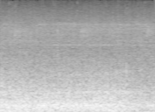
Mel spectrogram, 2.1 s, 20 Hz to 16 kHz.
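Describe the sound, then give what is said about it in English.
Heavy, continuous rain roars alongside a deep rumble of thunder, a dense and loud storm wash that fills the whole short stretch without letting up, from a category 10 hurricane created in a video game. “I created a hurricane cat 10.”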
